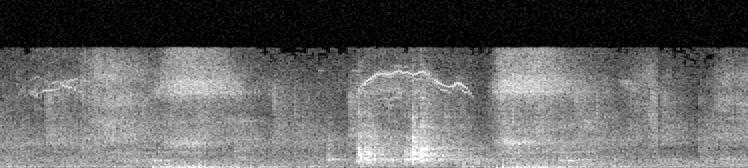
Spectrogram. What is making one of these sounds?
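Weight plates clank against a barbell.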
